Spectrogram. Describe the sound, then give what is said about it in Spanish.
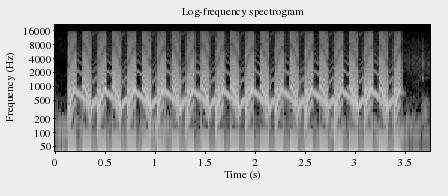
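The Pac-Man arcade game character's chomping 'waka waka' effect, a loud electronic tone sweeping up and down about a dozen times in quick, steady rhythm, then stopping abruptly. “Que la creencia popular es que, como tú decías... Es guaca guaca. Pero no es guaca guaca.”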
